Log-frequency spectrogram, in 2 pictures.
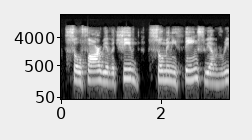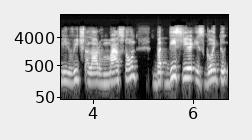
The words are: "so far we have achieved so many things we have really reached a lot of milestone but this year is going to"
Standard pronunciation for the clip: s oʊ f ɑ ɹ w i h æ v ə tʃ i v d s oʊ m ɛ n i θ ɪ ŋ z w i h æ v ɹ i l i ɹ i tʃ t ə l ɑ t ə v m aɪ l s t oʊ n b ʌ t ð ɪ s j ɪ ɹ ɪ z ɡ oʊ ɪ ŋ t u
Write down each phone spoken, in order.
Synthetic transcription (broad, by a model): s oʊ f ɑ ɹ w i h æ v ə tʃ i v d s oʊ m ɛ n i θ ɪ ŋ s w i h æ v ɹ i l i ɹ i tʃ t ə l ɑ t ə v m aɪ l s t oʊ n b ʌ t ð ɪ s j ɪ ɹ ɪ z ɡ oʊ ɪ ŋ t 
